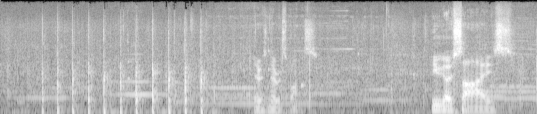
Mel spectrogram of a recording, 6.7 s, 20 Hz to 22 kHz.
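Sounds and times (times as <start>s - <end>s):
firm knocks on a wooden townhouse front door: 0.5s - 2.8s
speech: 3.2s - 4.1s, 5.4s - 6.5s.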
